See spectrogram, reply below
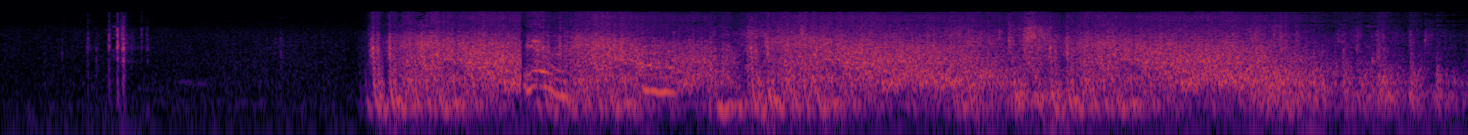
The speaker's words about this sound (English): When you have to shoot, shoot, don't talk.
